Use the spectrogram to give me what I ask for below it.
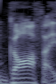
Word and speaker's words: Gauff: And so it doesn't honestly surprise me that Coco Gauff is how you pronounce her name.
